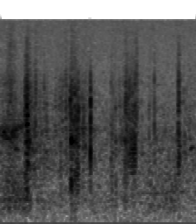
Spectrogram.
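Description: Faint footsteps on a dirt and gravel yard: a few soft, irregular crunches and rustles.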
